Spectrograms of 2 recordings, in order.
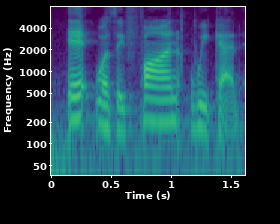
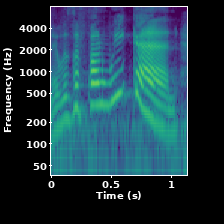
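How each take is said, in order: First: Said in the usual way. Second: Higher and brighter, showing real joy in the words; a teacher modelling an excited exclamation. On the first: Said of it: "put an exclamation point because I'm showing emotion". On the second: Shown as a demonstration. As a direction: read it like the exclamation point is there. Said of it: "I'm showing excitement".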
